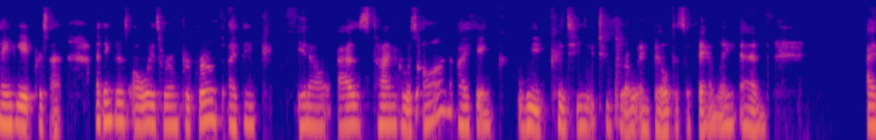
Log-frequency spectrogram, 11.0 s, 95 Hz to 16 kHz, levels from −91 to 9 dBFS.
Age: 30-49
